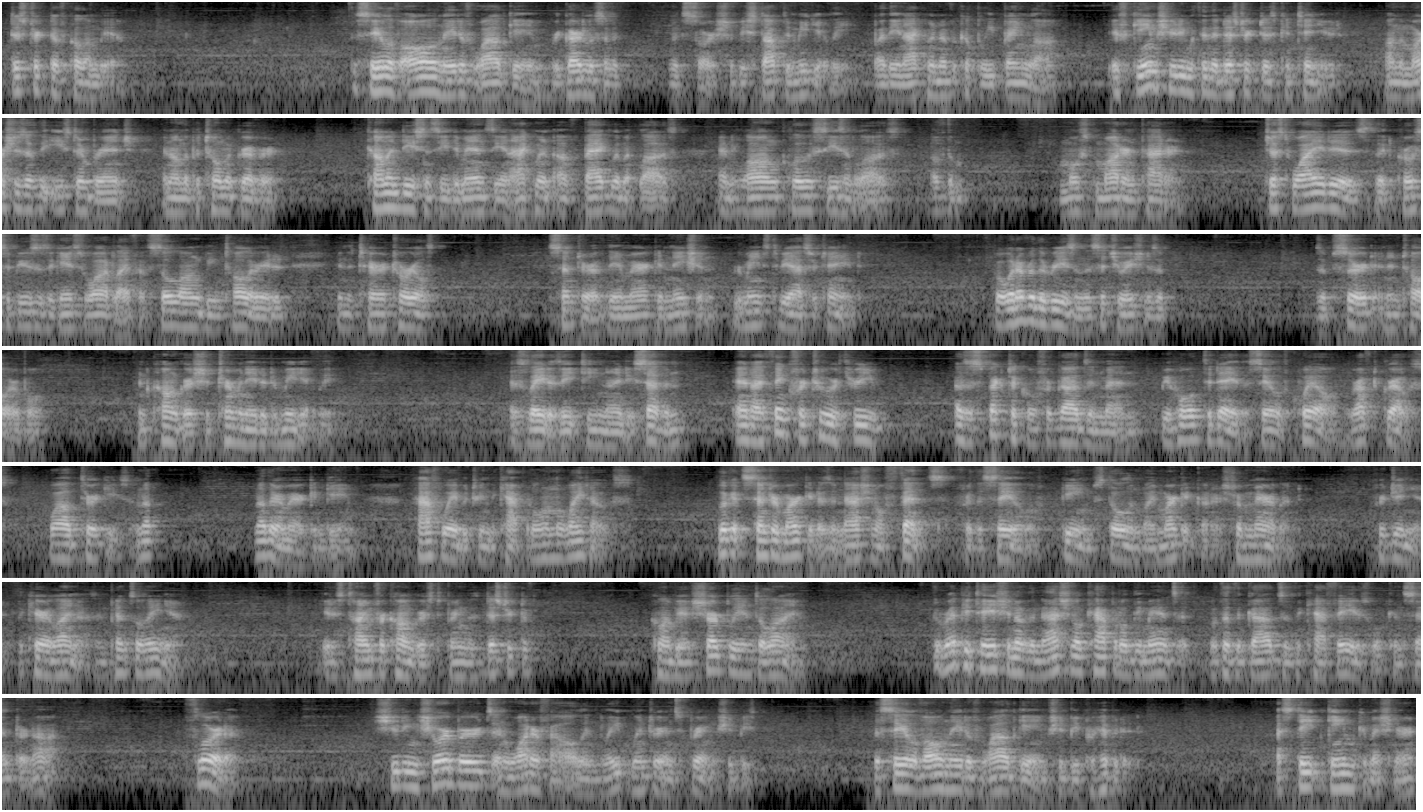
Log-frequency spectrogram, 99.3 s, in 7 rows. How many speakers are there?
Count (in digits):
1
